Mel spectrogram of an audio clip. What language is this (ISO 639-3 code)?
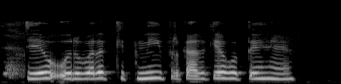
hin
